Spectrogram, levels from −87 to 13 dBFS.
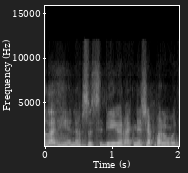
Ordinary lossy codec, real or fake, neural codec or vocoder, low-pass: Opus, 16 kbps; fake; codec, 24 kHz, 0.9 kbps, WavTokenizer, small release; 10.8 kHz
